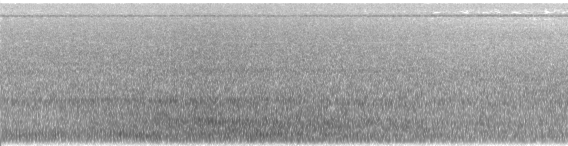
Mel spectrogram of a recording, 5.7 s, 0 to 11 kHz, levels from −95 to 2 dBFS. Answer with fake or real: real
